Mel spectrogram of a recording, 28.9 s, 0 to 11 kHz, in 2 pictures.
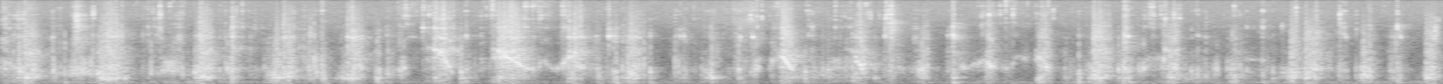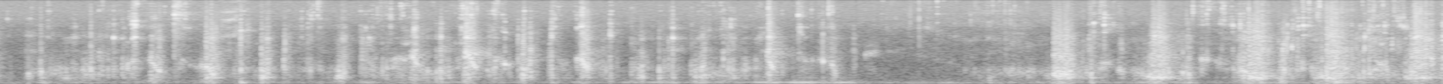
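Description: Close-miked wet chewing of chalk crumbles mixed with creamy paste: a rapid, irregular run of crunches, crackles and squelches that eases off briefly about 23 seconds in.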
